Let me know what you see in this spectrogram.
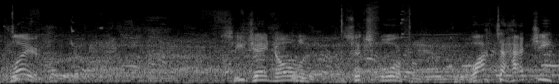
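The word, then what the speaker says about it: Waxahachie: CJ Nolan 64 from wachi Texas pronounce that oh close close waah hatchee okay which is the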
